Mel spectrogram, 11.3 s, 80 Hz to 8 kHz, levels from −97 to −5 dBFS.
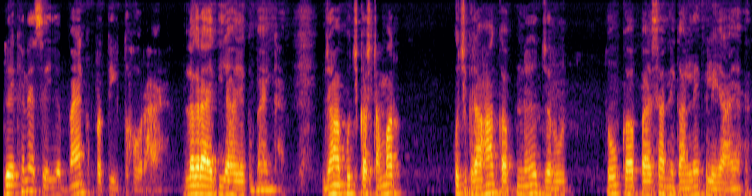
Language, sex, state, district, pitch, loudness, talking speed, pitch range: Hindi, male, Bihar, Gopalganj, 120 Hz, -20 LUFS, 160 wpm, 110-130 Hz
